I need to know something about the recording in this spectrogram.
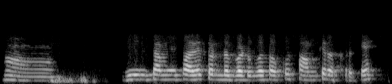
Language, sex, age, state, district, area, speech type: Punjabi, female, 45-60, Punjab, Barnala, rural, conversation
